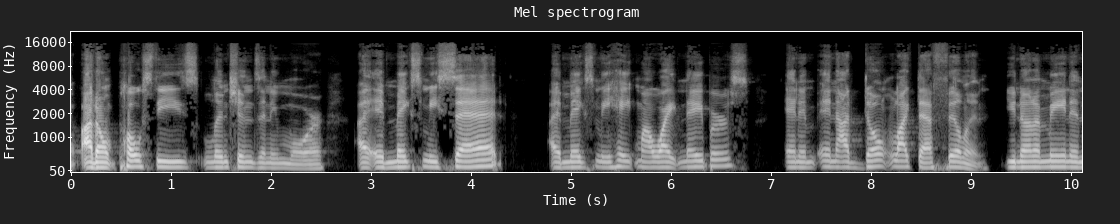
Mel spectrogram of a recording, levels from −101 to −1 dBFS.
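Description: Microphone overload runs from 0.13 to 0.6 s, ending just before "these lynchings anymore I". Likely the input level was set about 7 dB too high, so the converter's limit flattened the tops of around 3 percent of the waveform, giving the loudest sounds a crackling, distorted edge.

Microphone volume stepped down three times: at 0.27 s by about 3 dB, at 1.26 s by about 4 dB just before "lynchings anymore I it", and at 4.32 s by about 3 dB right after "it makes me sad". The likely cause is the call software lowering the device's input gain in single steps, so the speech and background drop in level together and abruptly.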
